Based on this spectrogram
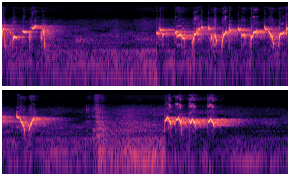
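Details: Sooty-headed bulbul singing gacor style, played to get other birds to reply: brief chattery phrases of quick, looping notes, then a pause with a faint rustle, and a final burst of bright warbling.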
